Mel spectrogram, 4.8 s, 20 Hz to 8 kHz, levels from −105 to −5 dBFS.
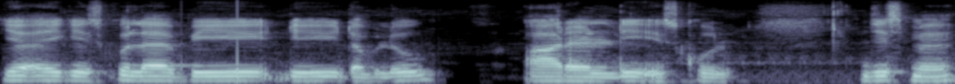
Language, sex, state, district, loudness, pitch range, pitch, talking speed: Hindi, male, Jharkhand, Jamtara, -31 LUFS, 105-115 Hz, 110 Hz, 100 wpm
